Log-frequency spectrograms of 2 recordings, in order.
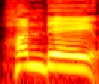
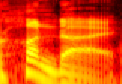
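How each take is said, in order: First: "Hyundai" raised high, ending like "day"; pronounced HUN-day. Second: "Hyundai" ending like "die"; pronounced HUN-die. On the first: Host presses guest for an answer, "Hyundai" as HUN-day. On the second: Host presses guest for an answer, "Hyundai" as HUN-die. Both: Shown as a demonstration. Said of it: "How do they pronounce it".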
